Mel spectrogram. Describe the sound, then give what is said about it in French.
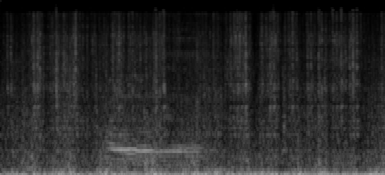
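A car rolls over stones on a rough track between Toulon and Collobrières, making a steady, loud rumbling roar with dense crackling and crunching noise throughout and no break. “Ben comme vous pouvez l'entendre, ça fait du bruit, hein. On roule dans les cailloux.”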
